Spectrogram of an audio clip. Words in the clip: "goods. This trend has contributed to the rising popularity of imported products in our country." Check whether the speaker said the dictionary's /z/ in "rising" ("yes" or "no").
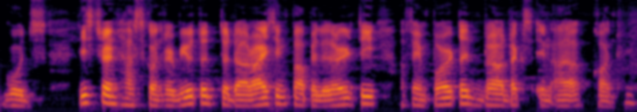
no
